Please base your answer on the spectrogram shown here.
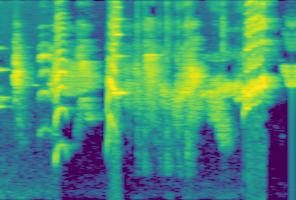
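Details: Asian pied starling song in full, rich style, used to prompt other starlings to sing: harsh scratchy notes, a looping whistle, bursts of clicks and a rasping rising phrase, with no other sounds clear.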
